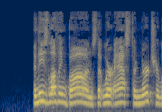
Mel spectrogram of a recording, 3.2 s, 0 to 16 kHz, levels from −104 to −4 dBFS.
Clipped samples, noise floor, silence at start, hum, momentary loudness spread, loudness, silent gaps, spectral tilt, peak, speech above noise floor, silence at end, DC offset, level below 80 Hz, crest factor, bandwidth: under 0.1%; -88 dBFS; 0.65 s; none; 6 LU; -24 LUFS; none; -5 dB/octave; -8 dBFS; 65 dB; 0 s; under 0.1%; -74 dBFS; 16 dB; 11.5 kHz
